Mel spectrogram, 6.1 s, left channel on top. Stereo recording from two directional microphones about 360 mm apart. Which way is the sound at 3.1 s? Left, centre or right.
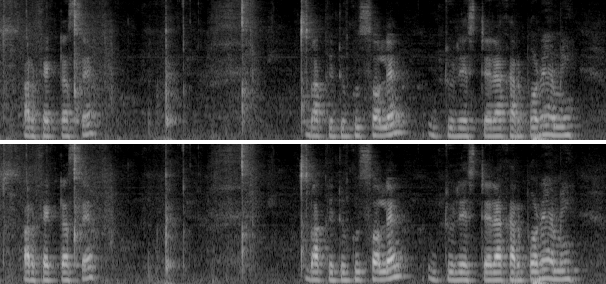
Centre.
